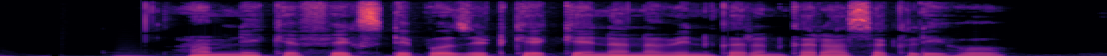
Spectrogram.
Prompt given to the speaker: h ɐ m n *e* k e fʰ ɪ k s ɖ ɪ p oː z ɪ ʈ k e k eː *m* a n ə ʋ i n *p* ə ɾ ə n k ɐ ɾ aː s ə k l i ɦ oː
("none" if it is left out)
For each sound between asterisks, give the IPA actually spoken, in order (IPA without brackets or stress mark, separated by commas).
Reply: i, n, k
